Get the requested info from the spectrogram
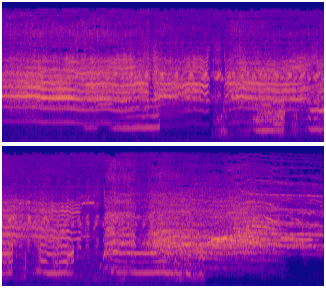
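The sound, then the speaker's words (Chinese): A man in a courtroom lets out from his throat a string of loud, strained, agonized, eerie howls, like an ox bellowing, a donkey braying and frogs croaking, while tearing at his hair, tie and shirt, rising and breaking in several long bursts with no other talk. “发出一声声怪异而恐怖的叫唤，像牛吼，像驴叫，像蛙鸣。”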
